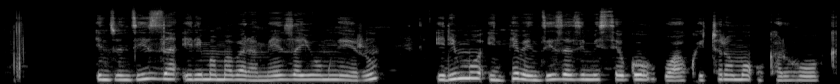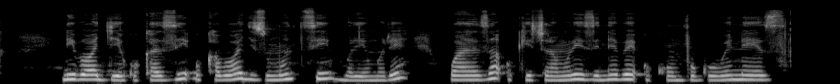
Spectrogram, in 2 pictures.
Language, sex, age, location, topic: Kinyarwanda, female, 18-24, Huye, finance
